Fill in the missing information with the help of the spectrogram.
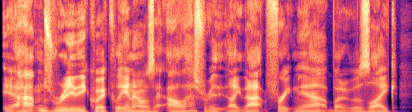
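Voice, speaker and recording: A man chatting informally as a podcast panelist, retelling things in an animated, conversational way. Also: medium pitch, fast, no room sound, studio quality. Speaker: podcast panelist discussing films. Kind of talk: casual chat.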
